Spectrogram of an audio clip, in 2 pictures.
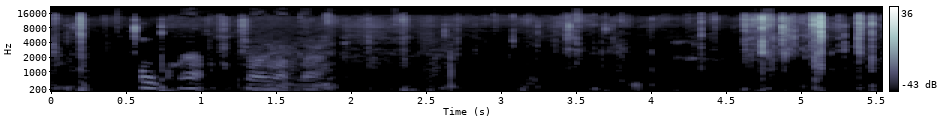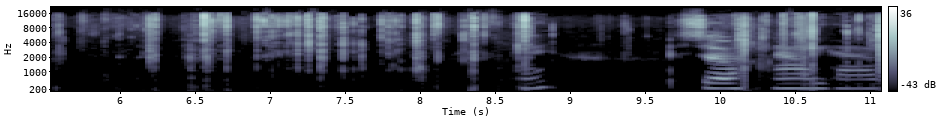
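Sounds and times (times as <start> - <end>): foil wrapper crinkling: 4.6 - 8.9, 9.8 - 11.0.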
